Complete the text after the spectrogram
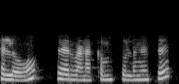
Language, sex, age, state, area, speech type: Tamil, female, 30-45, Tamil Nadu, rural, conversation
